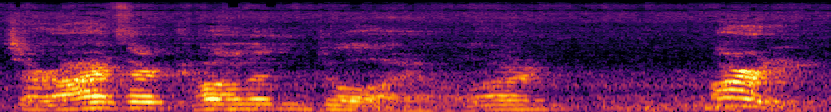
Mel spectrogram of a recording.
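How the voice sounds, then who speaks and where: A man's voice: on the high side, big pitch swings, unhurried. A man playing a folksy, wisecracking keeper of a remote outpost library, chatty and theatrical, in pulp storytelling style at a live show. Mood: amused, chatty. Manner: colloquial, chatty, theatrical, irreverent. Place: live in a bookstore. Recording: roomy distant live recording, loud background noise.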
